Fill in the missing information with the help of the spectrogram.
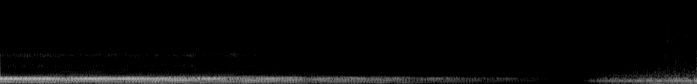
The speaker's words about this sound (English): What is the hum? I don't know. I have thought it may be some kind of resonance, but it would still need some... I don't remember the word... thing to make it happen.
